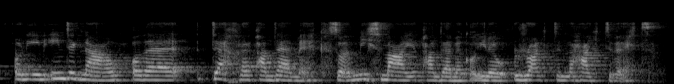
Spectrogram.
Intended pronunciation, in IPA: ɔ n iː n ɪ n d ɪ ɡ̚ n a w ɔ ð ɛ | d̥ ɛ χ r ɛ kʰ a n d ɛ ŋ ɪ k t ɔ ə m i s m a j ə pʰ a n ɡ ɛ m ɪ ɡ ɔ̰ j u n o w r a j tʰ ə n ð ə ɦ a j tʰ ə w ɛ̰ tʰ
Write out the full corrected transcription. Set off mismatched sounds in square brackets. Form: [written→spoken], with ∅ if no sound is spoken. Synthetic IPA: ɔ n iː n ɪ n d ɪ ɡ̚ n a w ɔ ð ɛ | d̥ ɛ χ r ɛ [kʰ→pʰ] a n d ɛ [ŋ→m] ɪ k [t→s] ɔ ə m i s m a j ə pʰ a n [ɡ→d] ɛ m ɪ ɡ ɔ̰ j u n o w r a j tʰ ə n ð ə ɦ a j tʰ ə [w→v] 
